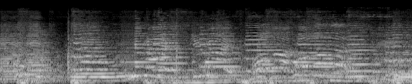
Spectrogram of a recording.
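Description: Live hot-jazz band playing, with a bowed fiddle line over banjo, drums and horns.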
